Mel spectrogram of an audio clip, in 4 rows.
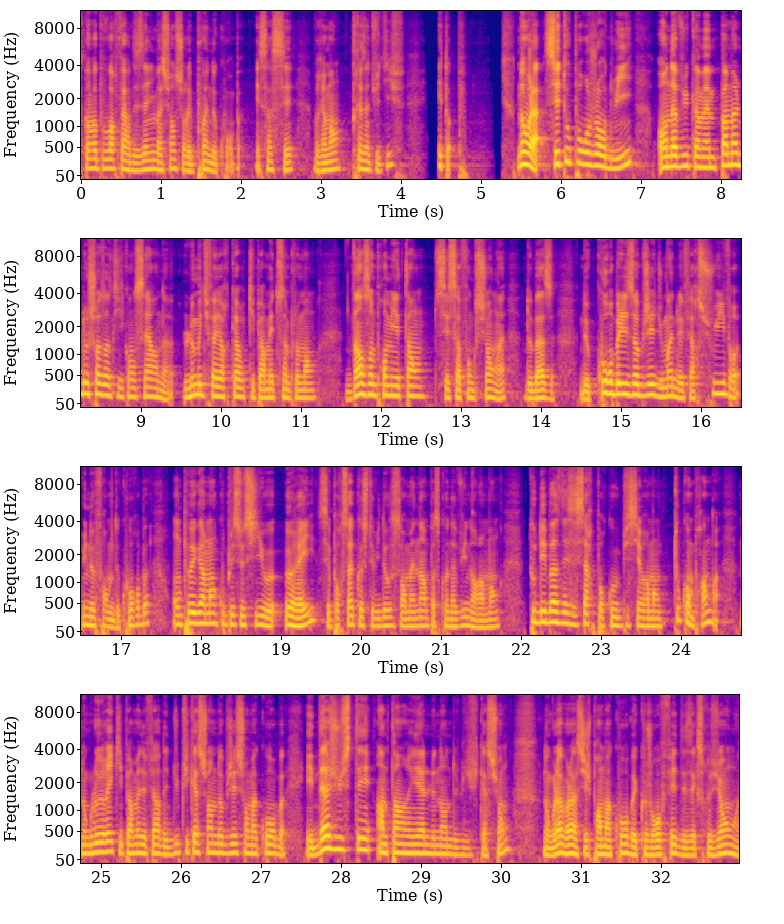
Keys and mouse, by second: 30.4 middle drag, 31.0 click, 31.2 Tab, 32.3 e.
